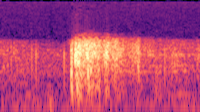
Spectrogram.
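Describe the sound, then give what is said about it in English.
A single distant rifle shot from someone out hunting: a sharp but muffled crack that decays into a dull, rumbling tail, heard on its own without talk. “isn't that a rifle, Dad?”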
